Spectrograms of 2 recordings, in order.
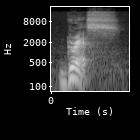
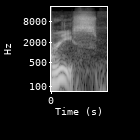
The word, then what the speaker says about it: Gris: but I did confirm the game is pronounced Gris. It's Gris. It is. I thought it was Gris for a very long time. I thought it was Greece. I'm pretty sure it's Gris because that's how it's pronounced in Spanish, and this is a Spanish developer.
